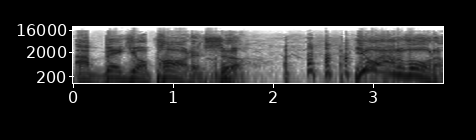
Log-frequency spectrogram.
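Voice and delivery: put-on high, slow Southern gentleman drawl. Imitating an old Southern judge in court: imitating a Southern aristocrat judge. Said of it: "the Southern judge".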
